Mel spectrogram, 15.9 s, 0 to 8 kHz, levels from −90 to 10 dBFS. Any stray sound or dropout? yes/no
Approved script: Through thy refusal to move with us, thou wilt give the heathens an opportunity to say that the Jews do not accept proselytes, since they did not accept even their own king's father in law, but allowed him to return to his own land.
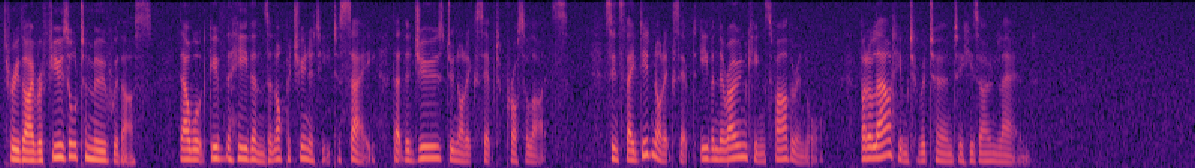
no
